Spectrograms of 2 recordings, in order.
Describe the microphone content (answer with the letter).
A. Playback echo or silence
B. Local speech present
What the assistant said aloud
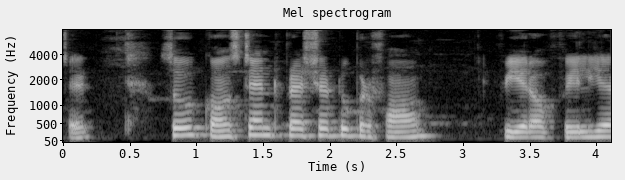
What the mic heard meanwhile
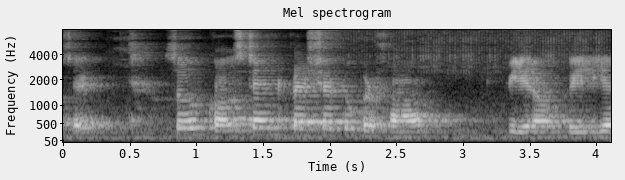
A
